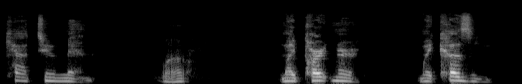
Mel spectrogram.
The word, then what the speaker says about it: Katumin: And one of the Egyptian pronunciations of Yaret is cat. It's the first part of the name Katumin, and Joseph Smith pronounced it Katumin.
